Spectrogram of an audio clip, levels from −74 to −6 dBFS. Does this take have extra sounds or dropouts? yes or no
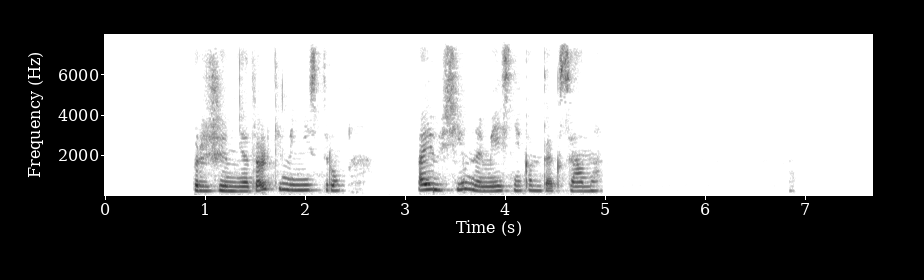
no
